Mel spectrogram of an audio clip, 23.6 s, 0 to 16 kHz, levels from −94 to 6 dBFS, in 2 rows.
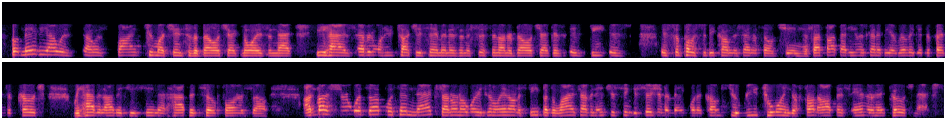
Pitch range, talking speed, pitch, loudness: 175-200 Hz, 250 wpm, 185 Hz, -23 LUFS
